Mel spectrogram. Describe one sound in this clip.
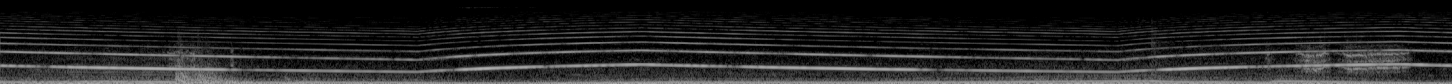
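An engine hums steadily as a vehicle drives.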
